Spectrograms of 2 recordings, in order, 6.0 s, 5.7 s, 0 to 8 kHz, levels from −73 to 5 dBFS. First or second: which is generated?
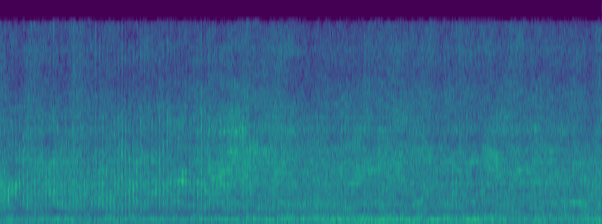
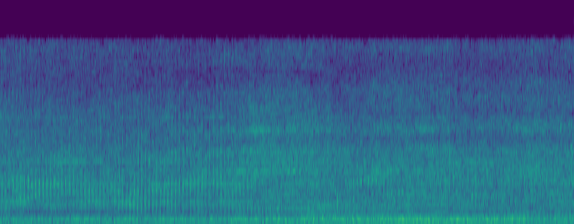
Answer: first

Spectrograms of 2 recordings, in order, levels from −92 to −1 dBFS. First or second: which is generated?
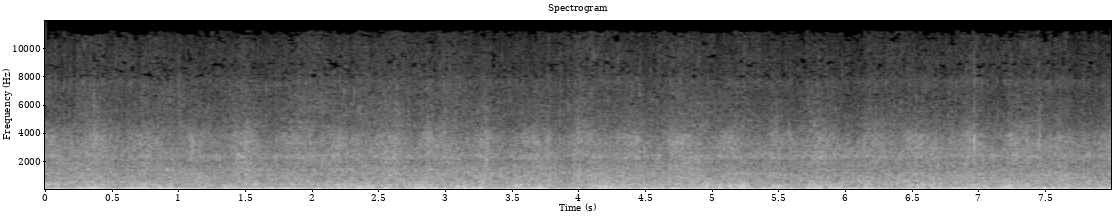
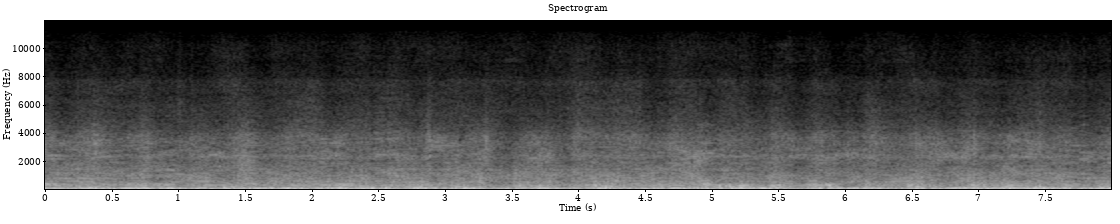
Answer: second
